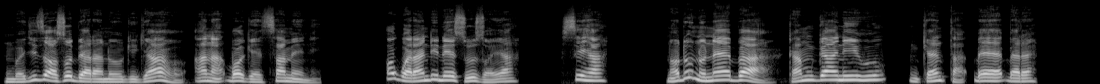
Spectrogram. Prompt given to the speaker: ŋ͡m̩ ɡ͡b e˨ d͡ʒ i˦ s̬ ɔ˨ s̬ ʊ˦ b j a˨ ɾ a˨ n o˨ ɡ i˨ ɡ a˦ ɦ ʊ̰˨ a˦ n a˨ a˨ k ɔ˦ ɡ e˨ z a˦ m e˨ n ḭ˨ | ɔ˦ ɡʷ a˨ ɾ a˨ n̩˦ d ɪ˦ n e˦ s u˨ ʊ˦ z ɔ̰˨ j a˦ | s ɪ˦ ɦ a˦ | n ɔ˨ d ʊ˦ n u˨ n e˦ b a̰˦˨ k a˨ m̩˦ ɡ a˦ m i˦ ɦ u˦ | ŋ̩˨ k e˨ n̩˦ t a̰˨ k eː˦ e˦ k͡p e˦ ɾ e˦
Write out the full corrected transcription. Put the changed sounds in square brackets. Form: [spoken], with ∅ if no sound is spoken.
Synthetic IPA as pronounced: ŋ͡m̩ ɡ͡b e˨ d͡ʒ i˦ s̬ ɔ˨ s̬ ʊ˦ b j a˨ ɾ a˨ n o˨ ɡ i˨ ɡ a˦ ɦ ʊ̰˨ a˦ n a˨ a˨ [k͡p] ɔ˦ ɡ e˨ [s] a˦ m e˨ n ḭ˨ | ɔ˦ ɡʷ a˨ ɾ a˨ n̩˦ d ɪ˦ n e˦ s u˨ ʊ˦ z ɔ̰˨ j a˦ | s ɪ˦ ɦ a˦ | n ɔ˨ d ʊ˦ n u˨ n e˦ b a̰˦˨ k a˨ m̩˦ ɡ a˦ [n] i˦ ɦ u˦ | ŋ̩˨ k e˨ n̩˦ t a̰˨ [k͡p] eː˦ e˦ k͡p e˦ ɾ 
